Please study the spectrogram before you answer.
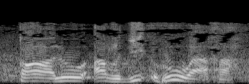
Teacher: فإنه يقرأ هذا اللفظ بهمزة ساكنة بين الجيم والهاء من غير مد للهاء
